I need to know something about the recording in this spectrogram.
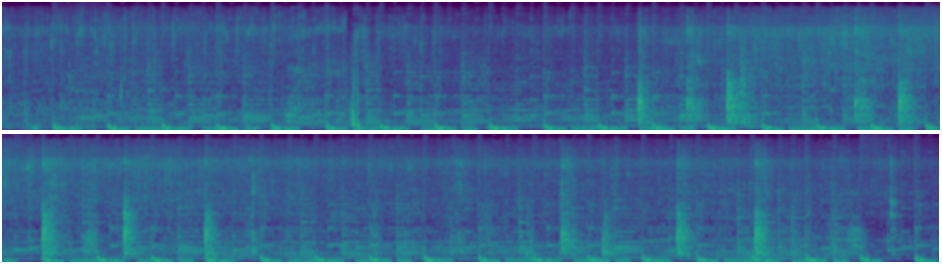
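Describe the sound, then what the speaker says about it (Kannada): Chopped onion and garlic frying in oil in a pan, a steady close sizzle with crackling pops and occasional stirring scrapes throughout, with no talking. "ಈರುಳ್ಳಿ ಹಾಕಿ ಸ್ವಲ್ಪ, ಆಮೇಲೆ ಕಟ್ ಮಾಡಿದಂಥ ಬೆಳ್ಳುಳ್ಳಿ ಫ್ರೈ ಮಾಡಿಕೊಳ್ಬೇಕು."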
